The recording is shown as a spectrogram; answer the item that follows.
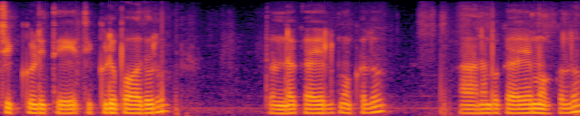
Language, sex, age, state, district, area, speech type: Telugu, male, 45-60, Andhra Pradesh, West Godavari, rural, spontaneous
